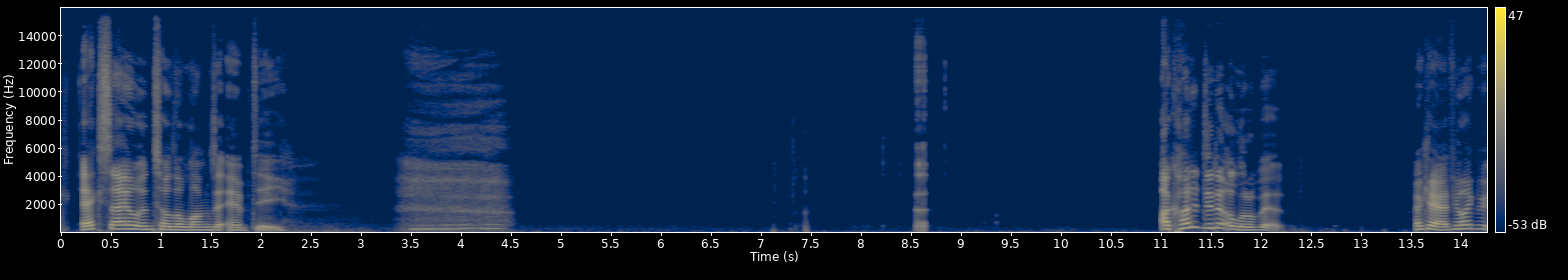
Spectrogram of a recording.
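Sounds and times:
speech: 0.2s - 2.4s, 3.4s - 3.8s, 11.0s - 12.3s, 13.5s - 14.2s
forced croaky burp: 8.5s - 8.8s.

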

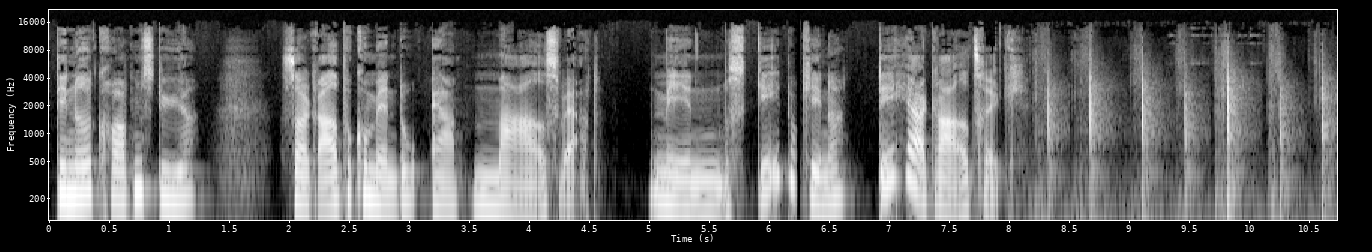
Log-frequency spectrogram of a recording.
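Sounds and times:
speech: 0.0s - 1.3s, 2.0s - 8.3s
knife chopping an onion on a cutting board: 8.2s - 10.7s.

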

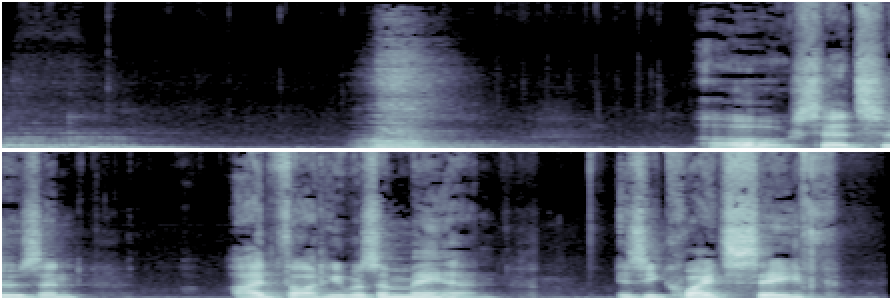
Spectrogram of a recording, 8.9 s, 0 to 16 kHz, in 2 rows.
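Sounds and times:
lion roaring: 0.0s - 1.0s, 1.8s - 2.7s
speech: 3.6s - 5.0s, 5.6s - 7.0s, 7.6s - 8.7s.

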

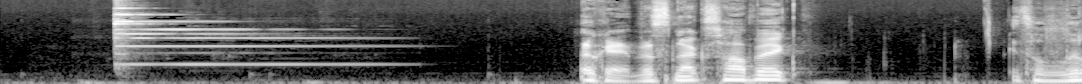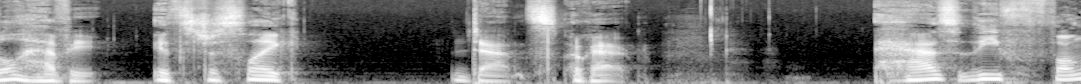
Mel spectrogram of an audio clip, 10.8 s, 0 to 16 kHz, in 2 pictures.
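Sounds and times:
bright metallic bell ding: 0.6s - 2.2s
speech: 2.9s - 4.1s, 5.0s - 7.0s, 7.7s - 8.6s, 9.9s - 10.8s.

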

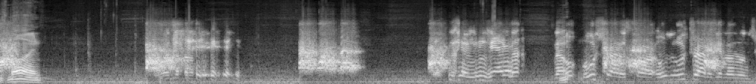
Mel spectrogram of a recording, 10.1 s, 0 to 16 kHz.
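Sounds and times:
pet dog barking: 0.0s - 0.4s, 1.9s - 2.6s, 4.0s - 4.9s, 5.7s - 6.2s, 8.0s - 9.9s
speech: 0.2s - 0.6s, 2.6s - 3.3s, 4.0s - 4.8s, 6.0s - 10.0s
laughter: 2.1s - 3.3s.

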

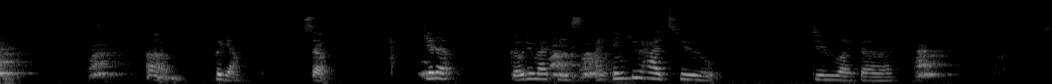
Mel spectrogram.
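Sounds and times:
dog barking: 0.0s - 1.3s, 5.5s - 6.2s, 9.2s - 9.7s
speech: 1.6s - 3.4s, 4.2s - 7.3s, 8.1s - 9.0s.

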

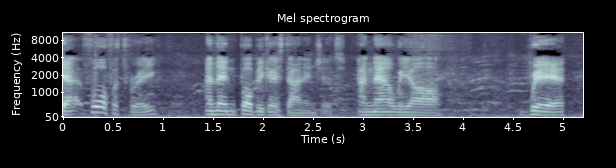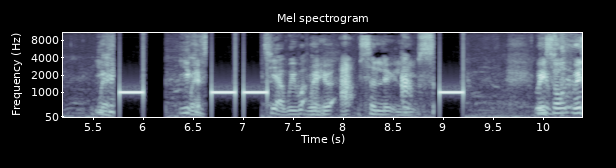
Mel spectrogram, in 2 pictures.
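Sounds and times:
speech: 0.0s - 3.9s, 4.6s - 5.8s, 6.4s - 9.0s, 9.9s - 10.3s
lively talk: 0.0s - 10.3s
short censor bleeps: 5.7s - 6.1s, 6.7s - 7.3s, 9.0s - 9.3s.

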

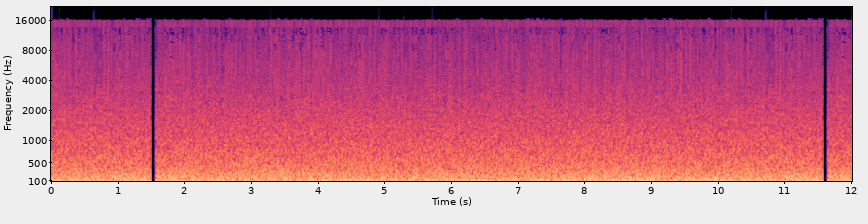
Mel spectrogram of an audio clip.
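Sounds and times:
brown noise: 0.0s - 12.0s.

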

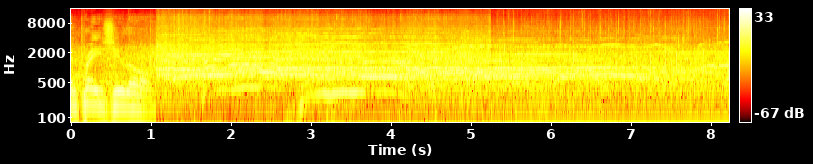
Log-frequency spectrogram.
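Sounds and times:
speech: 0.0s - 1.3s
church audience clapping: 0.0s - 8.2s
church audience shouting amen and cheering in praise: 0.0s - 8.2s
church audience whooping: 1.1s - 8.2s.

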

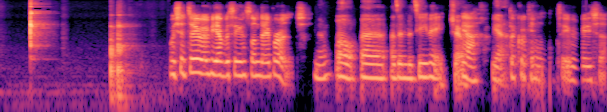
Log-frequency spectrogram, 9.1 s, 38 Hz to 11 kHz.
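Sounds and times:
drinking glasses clinking in a toast: 0.4s - 0.8s, 1.7s - 2.0s
speech: 2.6s - 9.1s.

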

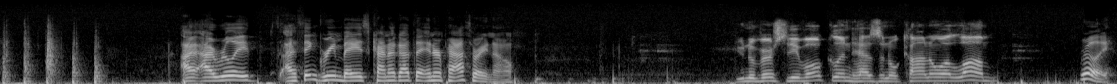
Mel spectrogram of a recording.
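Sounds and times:
sharp hollow knocks on wood: 0.0s - 1.1s
speech: 1.8s - 5.2s, 7.4s - 10.0s, 10.8s - 11.1s.

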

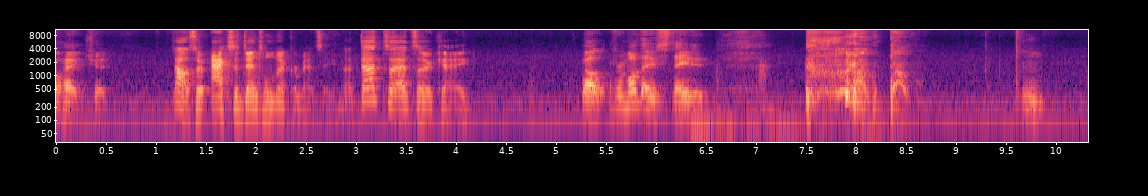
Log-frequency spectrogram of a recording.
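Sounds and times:
speech: 0.0s - 0.6s, 1.2s - 4.2s, 5.2s - 8.6s, 9.6s - 10.0s
harsh hacking coughs: 7.5s - 8.7s.

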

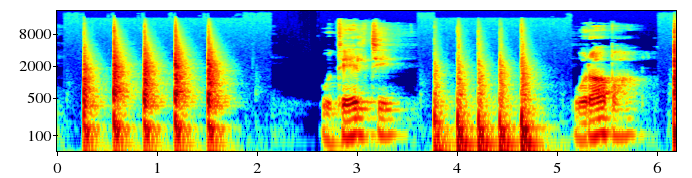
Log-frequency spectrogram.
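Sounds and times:
knocking on an old wooden door: 0.2s - 1.8s, 3.8s - 5.0s
speech: 2.6s - 3.5s, 5.2s - 5.9s.

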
